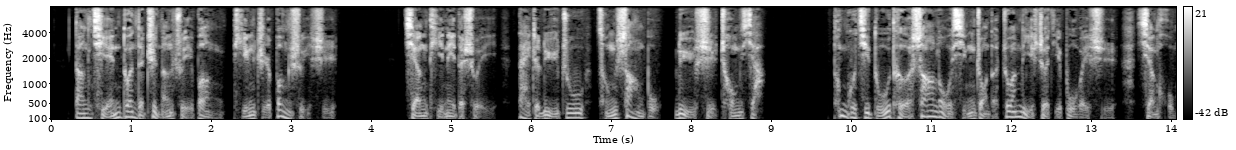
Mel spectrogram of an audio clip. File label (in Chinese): 男 产品介绍 锦鲤过滤系统介绍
